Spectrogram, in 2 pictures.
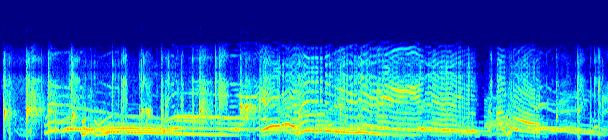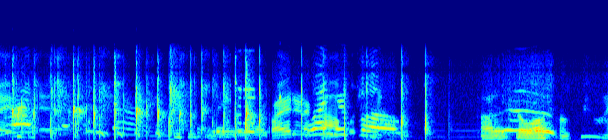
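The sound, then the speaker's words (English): A group of voices on a phone call, unmuted to congratulate newly ordained reverends at an ordination, whoops and cheers in overlapping, wavering cries, followed by scattered clapping and more whoops. The sound is thin and band-limited, as the people join over phone lines. “So take your phones off of mute and let's woohoo them and clap.”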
